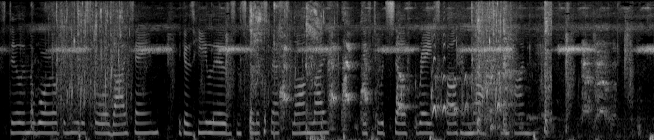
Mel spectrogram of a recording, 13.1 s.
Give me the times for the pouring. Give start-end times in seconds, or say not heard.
1.1-2.7, 4.8-6.8, 9.4-10.2.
